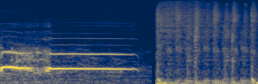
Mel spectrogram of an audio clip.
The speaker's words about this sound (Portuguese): Canta Galo.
